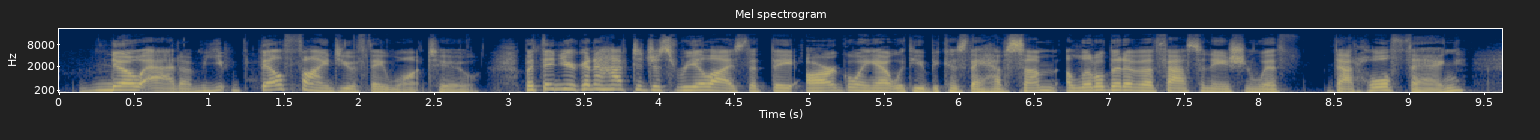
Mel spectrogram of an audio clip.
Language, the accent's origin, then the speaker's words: English; Canada; now in United States; when I was a kid from Canada who moves to New York City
